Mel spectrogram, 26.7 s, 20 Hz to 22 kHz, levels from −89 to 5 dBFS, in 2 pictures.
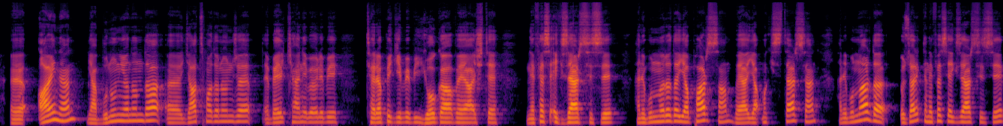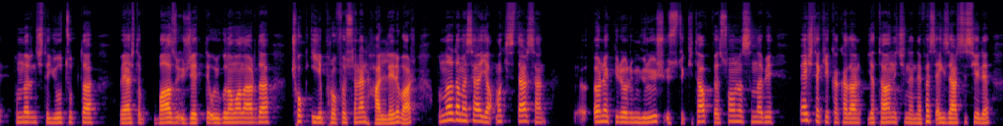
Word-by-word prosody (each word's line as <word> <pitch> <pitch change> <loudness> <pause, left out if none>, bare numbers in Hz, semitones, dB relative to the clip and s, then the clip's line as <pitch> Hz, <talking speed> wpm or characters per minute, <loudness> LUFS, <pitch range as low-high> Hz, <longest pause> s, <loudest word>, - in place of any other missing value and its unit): Eee, 120 -1 +1 0.2
aynen. 210 +7 +4
Ya, 120 -1 -1
bunun 170 +8 -2
yanında, 195 +1 +1
eee, 135 0 -3
yatmadan 170 +3 0
önce, 175 0 -2
eee, 125 - -7
belki, 145 +1 -1
hani, 150 0 -2
böyle, 150 0 -2
bir 155 -1 -3 0.3
terapi 145 +3 +1
gibi, 150 0 -2
bir 145 - -4
yoga 145 +2 +3
veya, 140 -1 +3
işte, 135 0 -2 0.4
nefes 130 +7 0
egzersizi... 145 0 +3 0.2
Hani, 135 0 -3
bunları 170 +4 0
da 180 - +4
yaparsan 170 0 +2
veya 130 +1 +4
yapmak 140 +2 -2
istersen, 175 +3 0 0.3
hani, 140 +2 -6
bunlar 205 +8 +4
da 170 -4 +3
özellikle 175 +7 +1
nefes 180 +4 -1
egzersizi, 155 +1 -1
bunların, 155 +1 -2
işte, 150 -1 -6
YouTube'da 145 +1 -2 0.3
veya, 135 +1 +4
işte, 140 +1 -5 0.2
bazı 145 +3 +4
ücretli 135 +1 -1
uygulamalarda 145 +2 +2 0.2
çok 175 -2 -3
iyi, 150 -1 0
profesyonel 145 +2 -1
hâlleri 125 +3 +2
var. - - +4 0.3
Bunları 210 +6 +2
da 215 - +6
mesela 190 -2 +2
yapmak 170 +2 -1
istersen, 175 -5 0 0.6
ö - - +5
örnek 170 -1 0
veriyorum, 150 -2 -1
yürüyüş 150 +5 -2
üstü 135 -1 -7
kitap 165 +2 -1
ve 140 - -1
sonrasında 165 +1 -3
bir 155 -1 -4 0.3
5 210 -1 +1
dakika 160 -4 -2
kadar 140 -1 +1
yatağın 145 +1 +1
içinde 140 -2 -6
nefes 150 +6 -2
egzersizi 140 +1 +1
ile 140 +1 -1
150 Hz, 155 wpm, -24 LUFS, 140-170 Hz, 0.6 s, da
